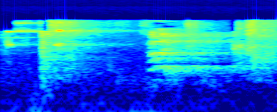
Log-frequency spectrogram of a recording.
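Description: Badminton racket striking the shuttlecock with a sharp crack, then a short pitched vocal call from about a second in as the rally ends, echoing in a large sports hall.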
